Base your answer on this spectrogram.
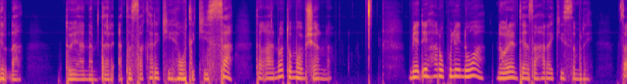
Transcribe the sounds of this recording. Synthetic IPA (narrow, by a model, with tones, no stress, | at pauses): i˦ɾɗa˨ | to˨ja˨na˨mta˨ɾi˨ʔa˨ta˨sa˨ka˦ɾi˦kʰi˦ɦa˦wtʰi˨kʰi˦sa˦ | to˨na˨no˦to˦ma˦m˨ʃa˦ɾna˨ | me˦ɗi˦ɦa˦ɾkʷu˦li˦nu˦wa˦ | na˨wɾe˦nta˦ja˦sa˦ɦa˦ɾa˨ki˦si˦mɾi˦ | sa˦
